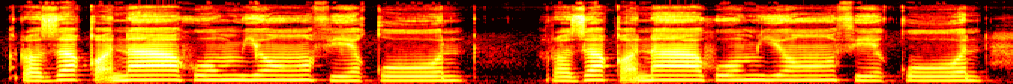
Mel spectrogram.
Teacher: hukumnya izhar syafawi karena mim sukun bertemu dengan ya jadi dibaca jelas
